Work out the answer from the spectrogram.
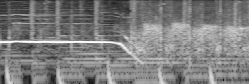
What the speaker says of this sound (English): we have people behind camera cheering for you right now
